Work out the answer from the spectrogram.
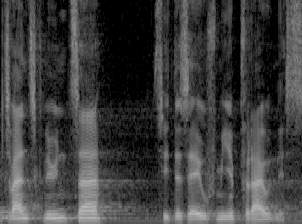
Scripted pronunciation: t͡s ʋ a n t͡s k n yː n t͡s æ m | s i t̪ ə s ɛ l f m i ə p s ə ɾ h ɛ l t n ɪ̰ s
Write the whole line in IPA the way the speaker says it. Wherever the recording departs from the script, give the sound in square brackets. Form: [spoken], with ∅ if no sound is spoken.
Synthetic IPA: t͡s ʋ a n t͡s k n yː n t͡s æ [∅] | s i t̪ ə s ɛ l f m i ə p [f] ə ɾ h ɛ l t n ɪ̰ s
